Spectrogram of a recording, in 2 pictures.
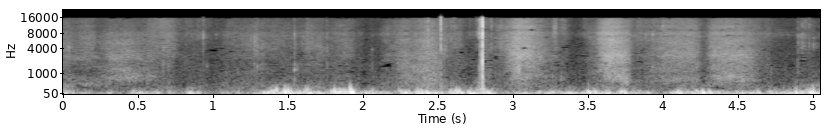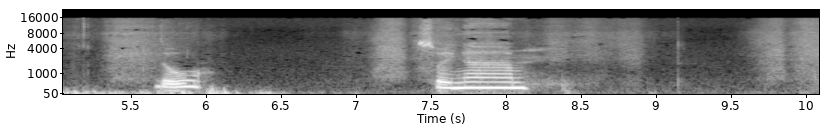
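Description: Scissors snip through mushroom stems close by.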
